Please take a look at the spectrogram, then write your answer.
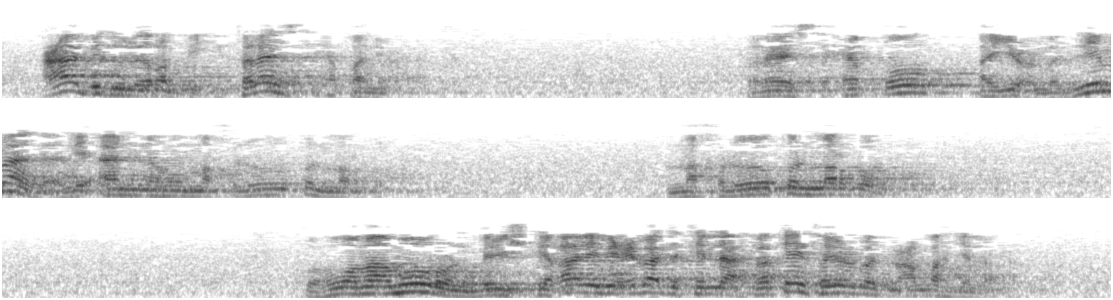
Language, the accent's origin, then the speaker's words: Arabic; Sudan; هنا عندنا في السودان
